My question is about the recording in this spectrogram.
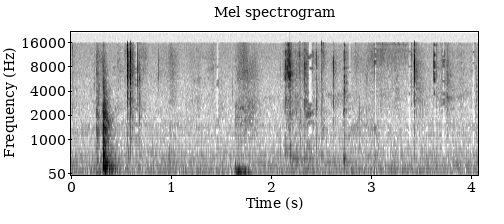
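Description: A stack of trading cards handled in gloved hands: a few faint clicks and ticks of card edges, the sharpest about a third of a second in.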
